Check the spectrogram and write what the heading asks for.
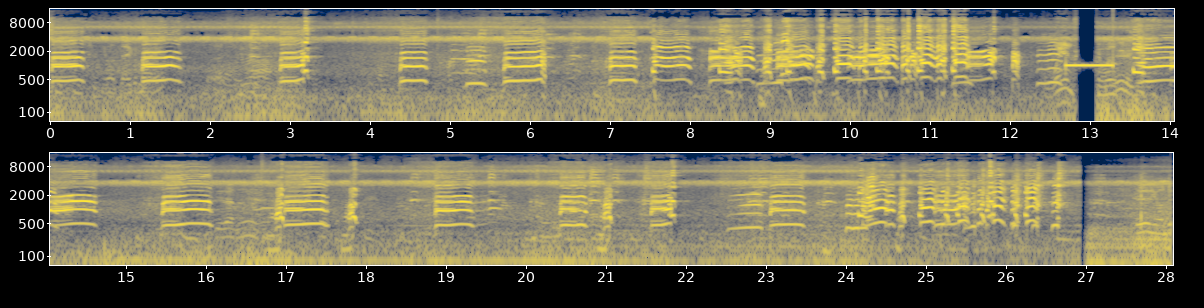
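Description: Canada geese honking, one call after another, the calls crowding and overlapping into a thick chorus about eight to twelve seconds in. The sound cuts out briefly near the middle.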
